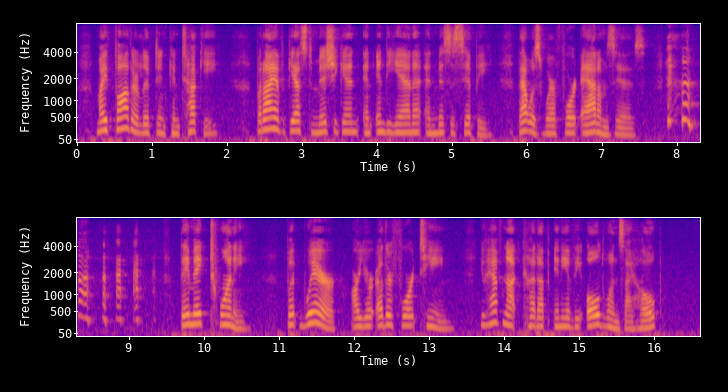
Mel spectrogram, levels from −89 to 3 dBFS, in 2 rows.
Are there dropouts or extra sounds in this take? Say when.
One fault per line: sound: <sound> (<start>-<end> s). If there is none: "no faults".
sound: laugh (7.8-9.4 s)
